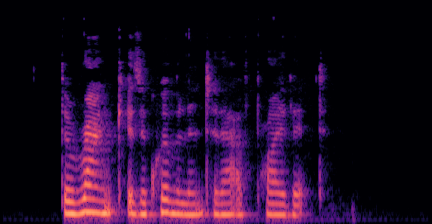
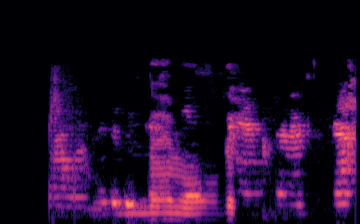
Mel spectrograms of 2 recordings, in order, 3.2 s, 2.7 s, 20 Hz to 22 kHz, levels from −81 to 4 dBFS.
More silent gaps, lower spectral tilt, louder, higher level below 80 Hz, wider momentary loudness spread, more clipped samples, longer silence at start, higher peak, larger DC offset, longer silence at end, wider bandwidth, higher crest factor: neither; first, -6.5 dB/octave vs -4 dB/octave; first, -20 LUFS vs -26 LUFS; first, -58 dBFS vs -74 dBFS; about the same, 11 LU vs 10 LU; neither; about the same, 0.45 s vs 0.35 s; first, -4 dBFS vs -8 dBFS; neither; first, 0.8 s vs 0 s; first, 12 kHz vs 7.8 kHz; about the same, 16 dB vs 18 dB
